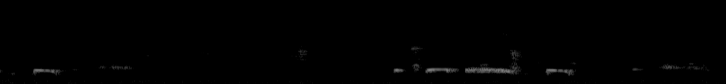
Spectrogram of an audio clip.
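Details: Spotted dove used as a decoy bird, said to have the 'giọng thổ' voice style. Faint, low hollow coos: a short two-note start, then a longer grouped phrase near the clip's end, over a soft hissing background.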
